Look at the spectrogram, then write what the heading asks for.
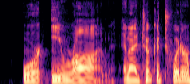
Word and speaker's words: Iran: last 20 years Iran because that's the way that the Iranians themselves pronounce it but I think okay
